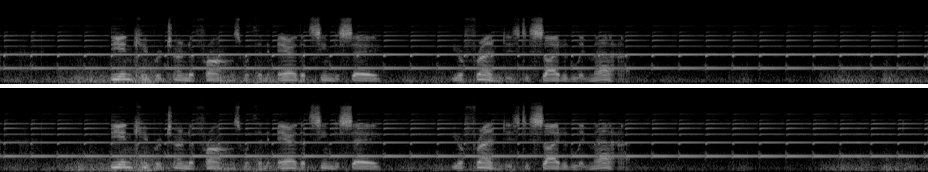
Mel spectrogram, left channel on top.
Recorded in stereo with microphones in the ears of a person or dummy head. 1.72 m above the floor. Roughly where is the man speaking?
Centre.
